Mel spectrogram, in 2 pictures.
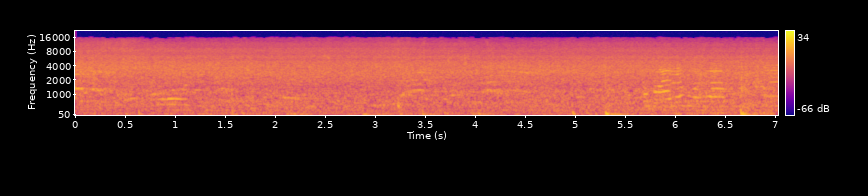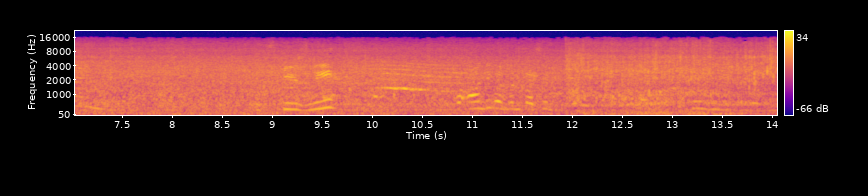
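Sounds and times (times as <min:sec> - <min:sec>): distant voices: 0:00.0 - 0:14.0
water rushing through slides: 0:00.0 - 0:14.0
dull thumps: 0:05.0 - 0:05.7, 0:06.6 - 0:07.0.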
